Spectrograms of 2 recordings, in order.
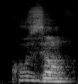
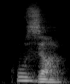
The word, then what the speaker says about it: cousin: Mesmo a pronúncia francesa, mas aqui cousin vai mudar, né? A pronúncia já muda. Mas em francês eu vou pronunciar cousin, cousin.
